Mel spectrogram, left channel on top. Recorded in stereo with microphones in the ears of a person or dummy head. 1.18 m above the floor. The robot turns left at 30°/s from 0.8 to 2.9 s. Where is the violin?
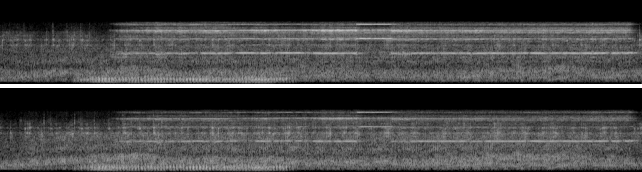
105° left, 1.6 m; by 6.3 s 50° left, 1.6 m.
